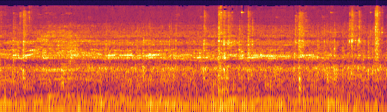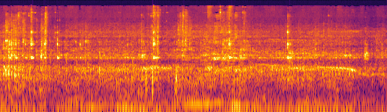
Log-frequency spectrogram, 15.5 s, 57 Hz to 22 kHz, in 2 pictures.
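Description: Honda XR150 single-cylinder dirt bike engine running steadily while the bike descends a steep, rocky dirt track, with frequent clicks and rattles from loose stones and the bike's parts.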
